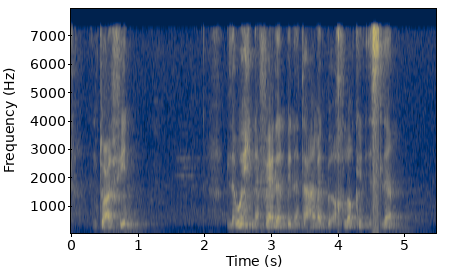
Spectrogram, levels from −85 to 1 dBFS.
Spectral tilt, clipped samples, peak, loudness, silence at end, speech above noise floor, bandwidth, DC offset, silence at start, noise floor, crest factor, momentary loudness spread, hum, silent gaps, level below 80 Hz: 0.5 dB/octave; under 0.1%; -6 dBFS; -28 LUFS; 0.45 s; 27 dB; 7.8 kHz; under 0.1%; 0 s; -57 dBFS; 26 dB; 24 LU; none; none; -70 dBFS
